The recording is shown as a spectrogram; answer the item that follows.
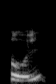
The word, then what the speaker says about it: ফুল: ফাগুন তো এগুলো হলো ফুল উচ্চারণ সঠিক হবে ফুল ফাগুন ফানুস এভাবে ফুল এখন থেকে বলা যাবে না অনেকে দেখবেন প্রথম প্রথম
